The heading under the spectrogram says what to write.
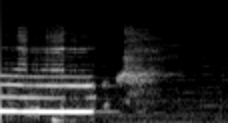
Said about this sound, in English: Oh yeah, the air horn.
